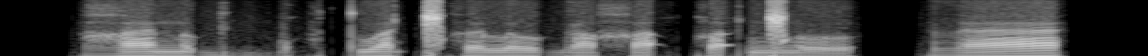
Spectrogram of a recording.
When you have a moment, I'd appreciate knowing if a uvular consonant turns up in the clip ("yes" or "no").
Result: yes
